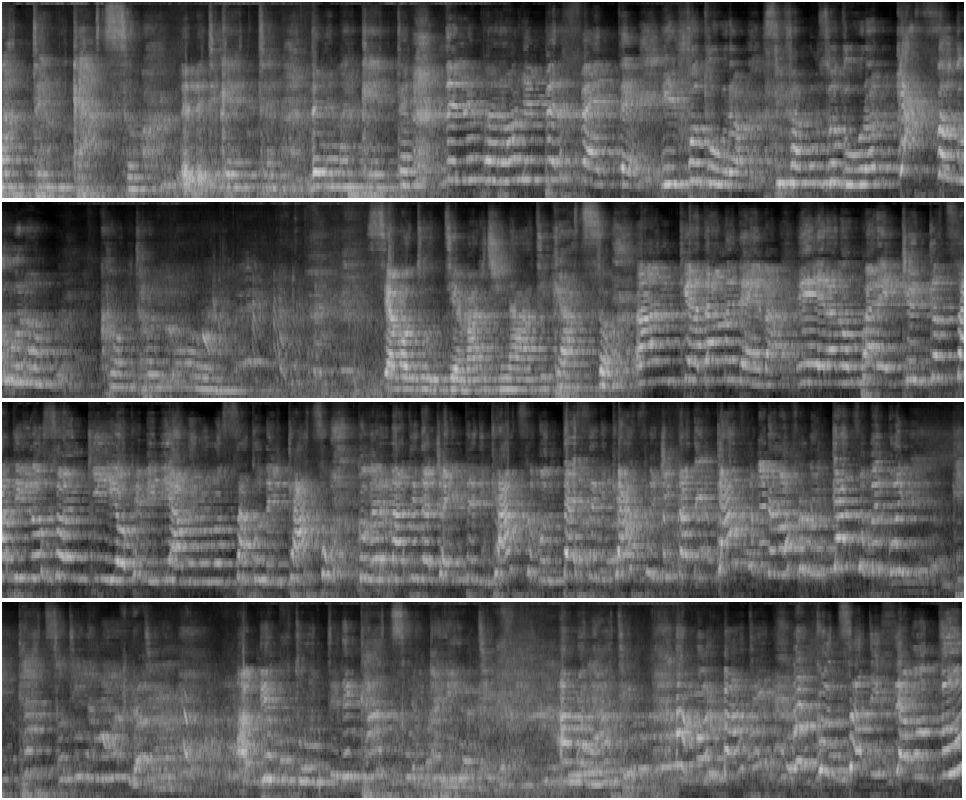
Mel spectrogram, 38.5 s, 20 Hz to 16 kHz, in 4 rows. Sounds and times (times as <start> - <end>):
Speech: 0.0 - 12.3, 13.3 - 38.4.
